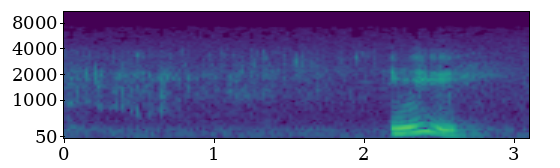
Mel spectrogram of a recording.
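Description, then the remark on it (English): Coffee pours into a cup in a short, loud, gurgling splash whose pitch climbs quickly as it fills, following a stretch of faint, quiet room background. “Let me pour your coffee, Unky.”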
